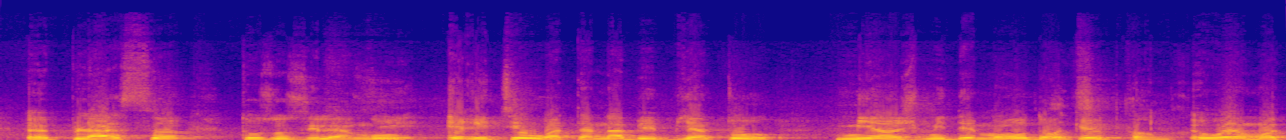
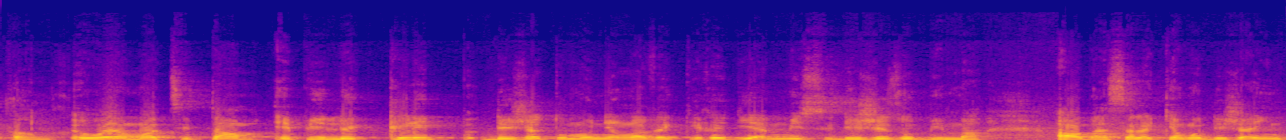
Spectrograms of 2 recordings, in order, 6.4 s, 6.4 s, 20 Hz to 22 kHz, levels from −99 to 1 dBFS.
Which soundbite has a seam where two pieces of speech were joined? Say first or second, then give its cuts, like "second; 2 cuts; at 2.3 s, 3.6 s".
first; 1 cut; at 2.1 s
